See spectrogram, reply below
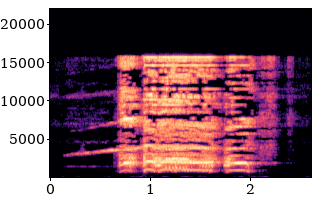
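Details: Wild red junglefowl male at dawn on 13 December 2021 during trapping, coming in to fight, gives a single hoarse, clipped crow of about a second and a half ending in a brief rising flourish; a thin faint whistle comes just before.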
